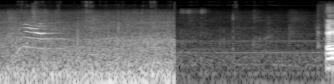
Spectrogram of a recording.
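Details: Injured rescued kitten meowing non-stop while carried to the vet. A single clear, slightly rising meow near the start, then quiet background and a brief loud clatter at the end.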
